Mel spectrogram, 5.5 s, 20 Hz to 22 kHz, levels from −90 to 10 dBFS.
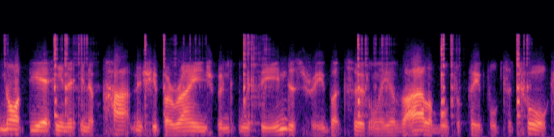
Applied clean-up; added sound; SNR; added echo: none; Coin (dropping); 10 dB; none.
